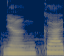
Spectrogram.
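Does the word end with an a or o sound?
a. It is said in standard Indonesian, ending in a.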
